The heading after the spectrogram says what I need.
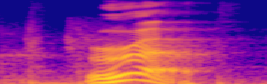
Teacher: En français c'est re, mais en anglais c'est sans le frottement, re. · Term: le son du R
